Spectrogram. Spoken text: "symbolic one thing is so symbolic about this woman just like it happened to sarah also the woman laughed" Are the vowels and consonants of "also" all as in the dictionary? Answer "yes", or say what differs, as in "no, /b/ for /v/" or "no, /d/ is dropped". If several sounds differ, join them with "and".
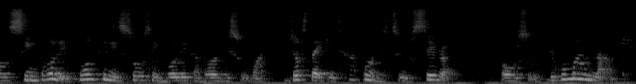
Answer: yes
